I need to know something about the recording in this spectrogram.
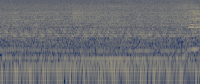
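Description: Live worship music between vocal lines: steady held chords over a low bass drone, with the next vocal line starting right at the end.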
